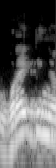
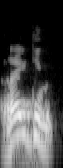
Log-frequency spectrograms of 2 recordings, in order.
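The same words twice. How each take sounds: First: The word starts with a W sound. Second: The word starts with no W sound. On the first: The speaker calls it wrong. "అనకూడదు" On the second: The speaker calls it right. "డబ్ల్యూ silent పలకాలి"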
